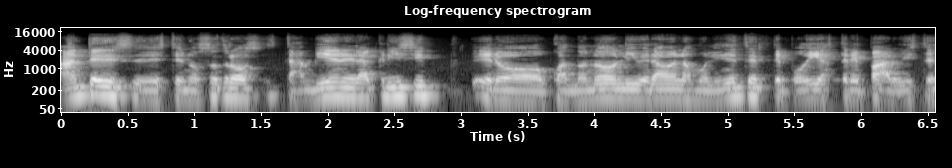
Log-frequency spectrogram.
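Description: With an Argentine accent, a man speaks at a fairly slow pace with hardly any pauses, a medium pitch, fairly even intonation and a bright, sharp tone. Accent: Rioplatense Argentine Spanish. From Buenos Aires western suburbs, Argentina. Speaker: novelist. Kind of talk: interview. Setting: video call.

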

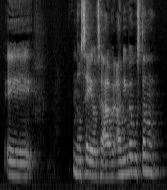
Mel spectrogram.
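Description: In a Mexican accent, a woman speaks at a medium pitch with fairly even intonation and audible room echo. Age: 30s. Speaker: psychologist and podcast host. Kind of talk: casual chat.

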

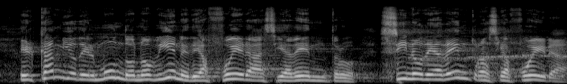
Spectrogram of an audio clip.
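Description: A man with a high voice swings his pitch very widely, keeping his loudness very even and barely pausing at a fairly slow pace, with audible room echo and noticeable background noise. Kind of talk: sermon.

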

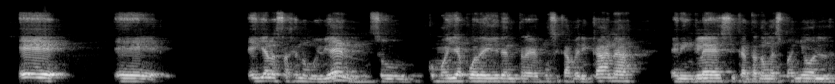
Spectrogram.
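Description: Monotone and flat, a man with a fairly high pitch speaks at a moderate pace. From Miami, Dominican-born. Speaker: singer. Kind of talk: interview.

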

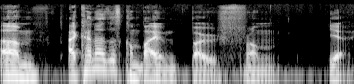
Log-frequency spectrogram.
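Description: There is vocal fry in this man's voice. His intonation is lively. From Malaysia. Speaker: podcast producer behind the scenes, guest. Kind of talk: casual chat.

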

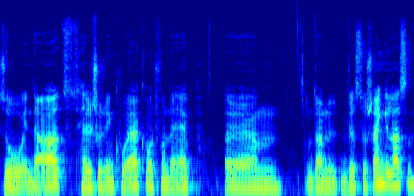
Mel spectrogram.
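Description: At a fairly slow pace, a man talks at a medium pitch in an ordinary speaking voice, in a very clean recording with a silent background. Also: ordinary pitch variation. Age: young. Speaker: podcast co-host. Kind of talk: casual chat.

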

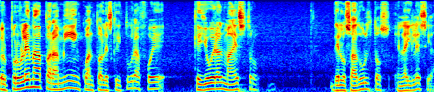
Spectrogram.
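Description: Pausing long and often, a man talks at a moderate pace in a fairly high voice with ordinary pitch variation. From Guatemala. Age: 50s. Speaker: pastor. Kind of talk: casual chat. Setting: studio.

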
